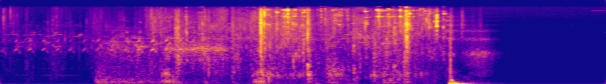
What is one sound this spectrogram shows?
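A horse's hooves thud on the ground.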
